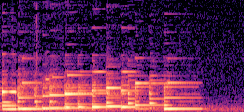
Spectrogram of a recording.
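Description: Electronic farm toy playing a short electronic melody from its speaker: a quick run of single notes stepping up and down, which stops abruptly at the end.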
